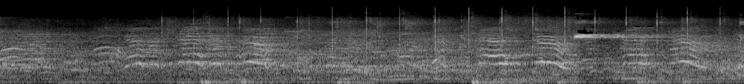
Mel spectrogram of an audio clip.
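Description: Sneakers squeak sharply on a gym floor, again and again.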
